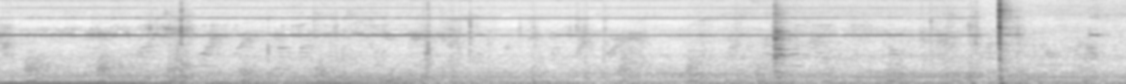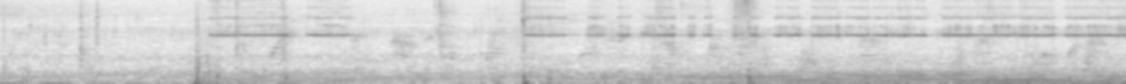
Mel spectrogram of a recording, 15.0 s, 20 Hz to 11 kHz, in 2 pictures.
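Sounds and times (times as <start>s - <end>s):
high-pitched buzzer beep: 0.0s - 6.6s, 8.9s - 10.0s, 11.0s - 15.0s.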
